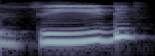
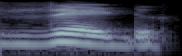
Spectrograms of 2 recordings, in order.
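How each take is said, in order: First: The vowel is long, like in seed. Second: The vowel is short, like in bed. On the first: Present tense. "यहाँ पे हम इसे पढ़ेंगे रीड" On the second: Past tense. "यहाँ पे हम इसे पढ़ेंगे रेड"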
